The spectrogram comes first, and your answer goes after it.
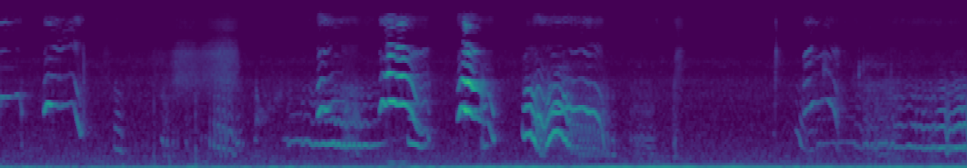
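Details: Shiba Inu or Samoyed puppies at a breeder in the Netherlands crying while their mother is away: scattered high thin whines and squeals rising and falling, several pups overlapping, quiet background.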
